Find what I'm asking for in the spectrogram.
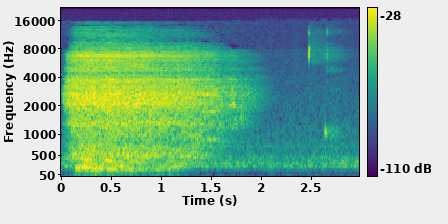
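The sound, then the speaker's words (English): A deep breath drawn in during a guided breathing exercise: a broad, airy hiss that holds steady for about two seconds and then fades away, followed by a couple of faint clicks. “Taking another deep breath in,”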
